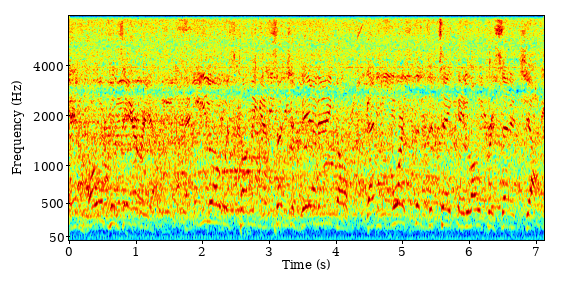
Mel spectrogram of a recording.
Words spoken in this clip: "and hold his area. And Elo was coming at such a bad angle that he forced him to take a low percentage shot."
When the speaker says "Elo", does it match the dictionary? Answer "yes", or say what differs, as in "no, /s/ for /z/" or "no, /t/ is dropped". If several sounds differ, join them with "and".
no, /l/ is dropped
